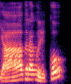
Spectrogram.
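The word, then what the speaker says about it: יד: 그래서 이거를 야드라고 읽고 뜻은 손이라고 합니다.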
